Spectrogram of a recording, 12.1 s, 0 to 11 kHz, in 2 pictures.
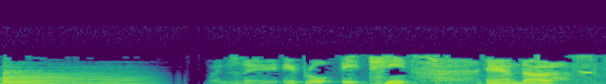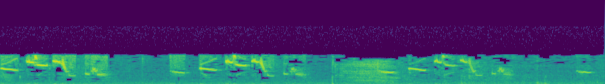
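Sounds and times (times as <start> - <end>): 
speech: 2.4 - 5.8
western meadowlark singing: 5.8 - 7.2, 7.8 - 9.2, 9.9 - 12.1.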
